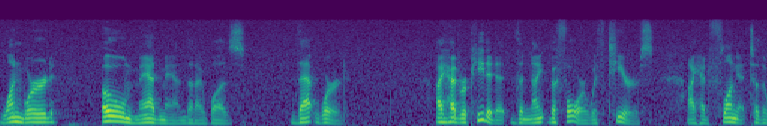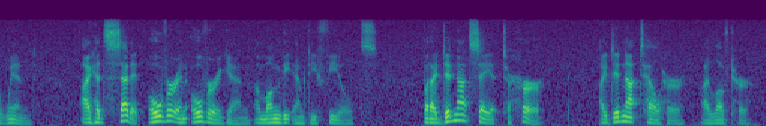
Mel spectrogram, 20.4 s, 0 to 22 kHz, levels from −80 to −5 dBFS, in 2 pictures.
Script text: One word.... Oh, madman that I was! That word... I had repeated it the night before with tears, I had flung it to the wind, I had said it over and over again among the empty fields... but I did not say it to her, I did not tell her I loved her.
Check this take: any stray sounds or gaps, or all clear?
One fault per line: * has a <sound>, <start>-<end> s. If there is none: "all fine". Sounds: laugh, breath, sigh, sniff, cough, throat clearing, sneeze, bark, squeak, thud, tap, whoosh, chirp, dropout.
all fine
